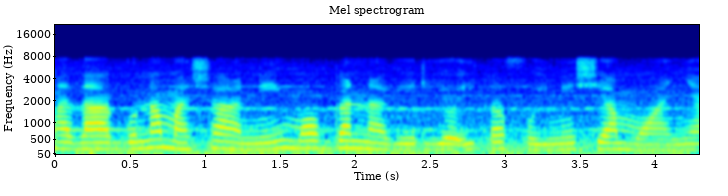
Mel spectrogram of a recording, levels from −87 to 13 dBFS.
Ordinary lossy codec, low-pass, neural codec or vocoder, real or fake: none; none; none; real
